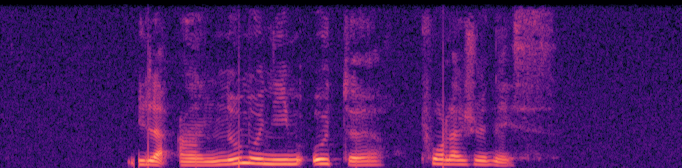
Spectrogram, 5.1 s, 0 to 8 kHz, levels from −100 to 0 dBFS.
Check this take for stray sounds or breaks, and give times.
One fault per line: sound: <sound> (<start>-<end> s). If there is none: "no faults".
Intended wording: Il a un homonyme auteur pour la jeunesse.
sound: dropout (1.0-1.0 s)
